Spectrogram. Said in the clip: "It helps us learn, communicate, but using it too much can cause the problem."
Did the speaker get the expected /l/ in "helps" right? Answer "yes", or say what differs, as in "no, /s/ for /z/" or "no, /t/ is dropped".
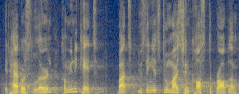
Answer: no, /l/ is dropped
